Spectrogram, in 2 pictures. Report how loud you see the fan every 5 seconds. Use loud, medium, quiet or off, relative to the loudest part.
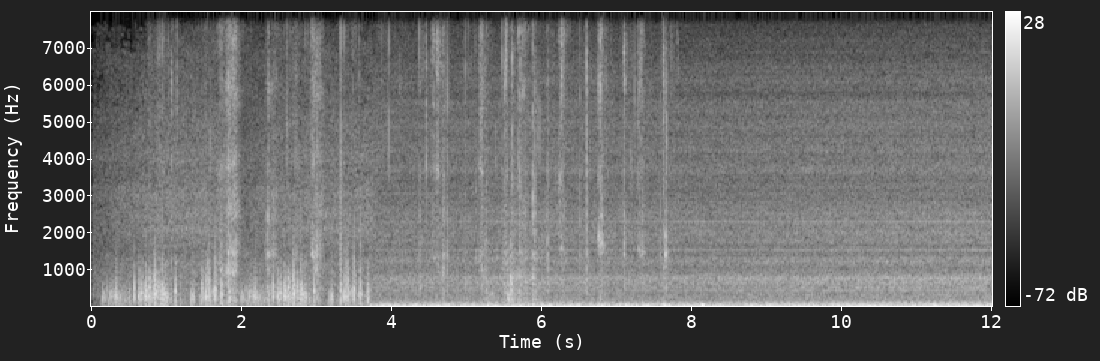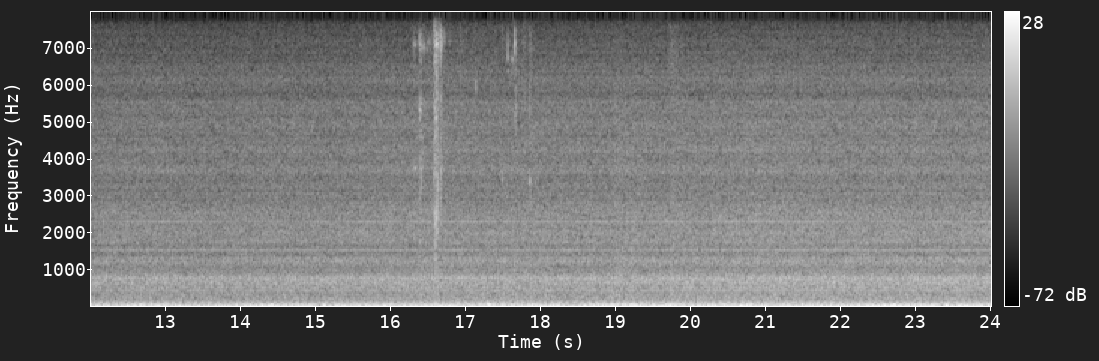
loud, medium, medium, loud, loud.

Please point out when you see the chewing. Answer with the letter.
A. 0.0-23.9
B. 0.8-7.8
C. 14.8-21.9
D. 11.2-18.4
B.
